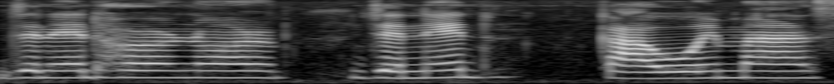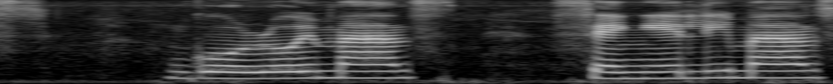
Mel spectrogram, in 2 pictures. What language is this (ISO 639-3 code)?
asm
